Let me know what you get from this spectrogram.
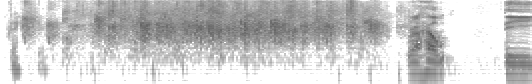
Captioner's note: applause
